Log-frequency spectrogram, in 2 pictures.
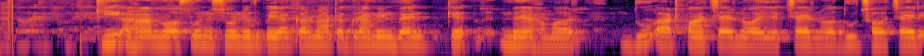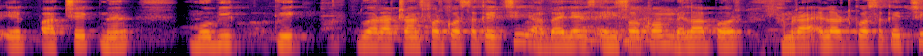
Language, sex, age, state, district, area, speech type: Maithili, male, 30-45, Bihar, Madhubani, rural, read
